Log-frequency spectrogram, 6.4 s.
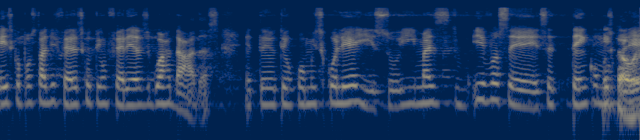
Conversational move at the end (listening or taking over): taking over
